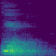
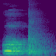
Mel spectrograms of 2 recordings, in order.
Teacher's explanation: 꽃, 디귿으로 발음이 납니다. 즉, 치읓이라는 음운이 음절의 끝소리라는 음운 환경 안에서 뭘로 바뀐다? 디귿으로 바뀌는 교체 현상이다 라고 볼 수가 있겠죠. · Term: 음절의 끝소리 규칙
